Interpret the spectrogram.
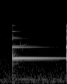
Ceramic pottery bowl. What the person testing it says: this one here should have a higher ping. You hear that? It doesn't go flat.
